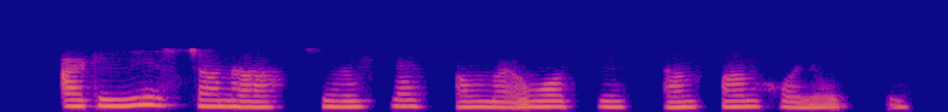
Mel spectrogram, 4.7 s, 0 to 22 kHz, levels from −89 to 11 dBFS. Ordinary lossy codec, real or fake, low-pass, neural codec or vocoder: none; fake; 3.6 kHz; codec, 16 kHz, 1.1 kbps, Voila-Tokenizer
